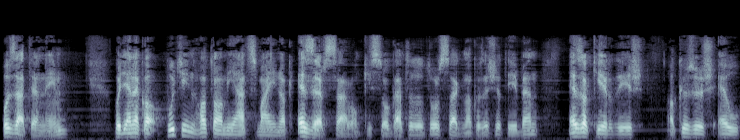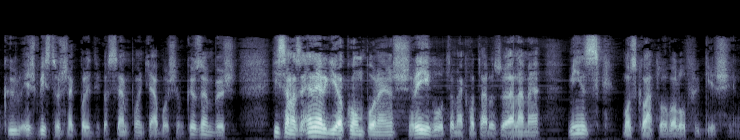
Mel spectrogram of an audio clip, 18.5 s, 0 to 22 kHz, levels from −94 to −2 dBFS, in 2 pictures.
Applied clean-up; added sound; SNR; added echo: neural mask model DeepFilterNet 3.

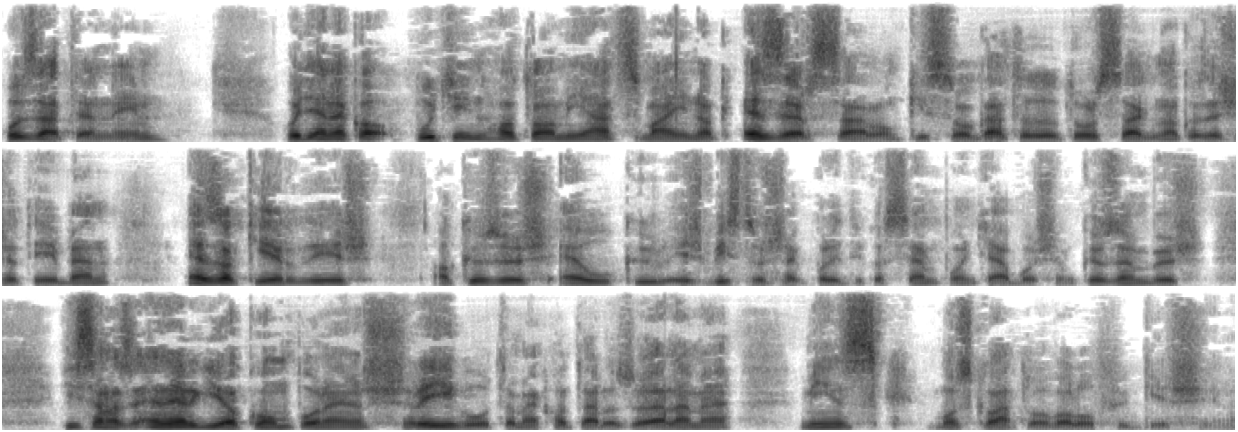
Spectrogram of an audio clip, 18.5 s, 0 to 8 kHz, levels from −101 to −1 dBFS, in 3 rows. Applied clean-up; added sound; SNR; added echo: neural mask model Resemble Enhance denoiser.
